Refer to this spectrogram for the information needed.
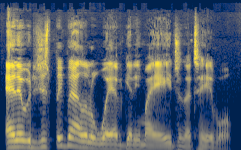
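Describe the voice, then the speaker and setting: A man in his fifties hosting a conversational interview, telling stories in an animated way and acting out his own stage lines. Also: medium pitch, racing, no echo, studio quality. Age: 50s. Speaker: host and keynote speaker.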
